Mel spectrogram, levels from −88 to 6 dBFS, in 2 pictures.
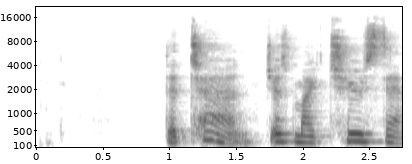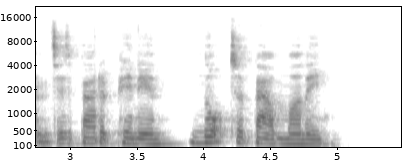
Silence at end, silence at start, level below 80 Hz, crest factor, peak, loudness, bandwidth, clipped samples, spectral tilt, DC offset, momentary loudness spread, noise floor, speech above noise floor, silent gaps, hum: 0.55 s; 0.95 s; -76 dBFS; 20 dB; -16 dBFS; -35 LUFS; 16 kHz; under 0.1%; -4 dB/octave; under 0.1%; 10 LU; -84 dBFS; 49 dB; none; none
